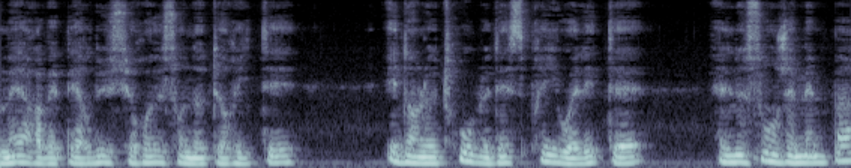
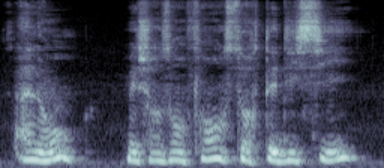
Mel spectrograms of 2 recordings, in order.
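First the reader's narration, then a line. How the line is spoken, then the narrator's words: Exclaimed. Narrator (French): s'écria Louise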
